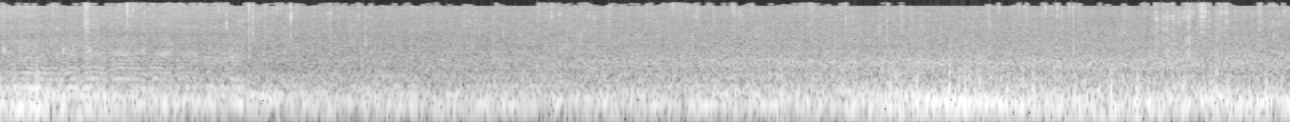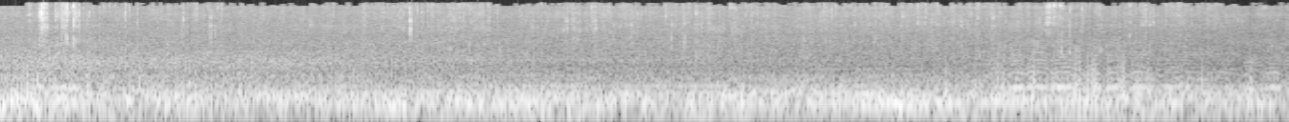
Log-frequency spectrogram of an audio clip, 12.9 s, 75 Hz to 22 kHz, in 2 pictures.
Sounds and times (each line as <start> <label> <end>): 0.0 Wasps' nest 12.8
